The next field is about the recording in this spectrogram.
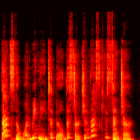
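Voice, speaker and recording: Reader doing a plucky polite little boy train, squeaky chipmunk effect, really high and lively. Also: fairly quick, heavy background noise. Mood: excited. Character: plucky, polite male little tank engine. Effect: sped-up chipmunk pitch shift.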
